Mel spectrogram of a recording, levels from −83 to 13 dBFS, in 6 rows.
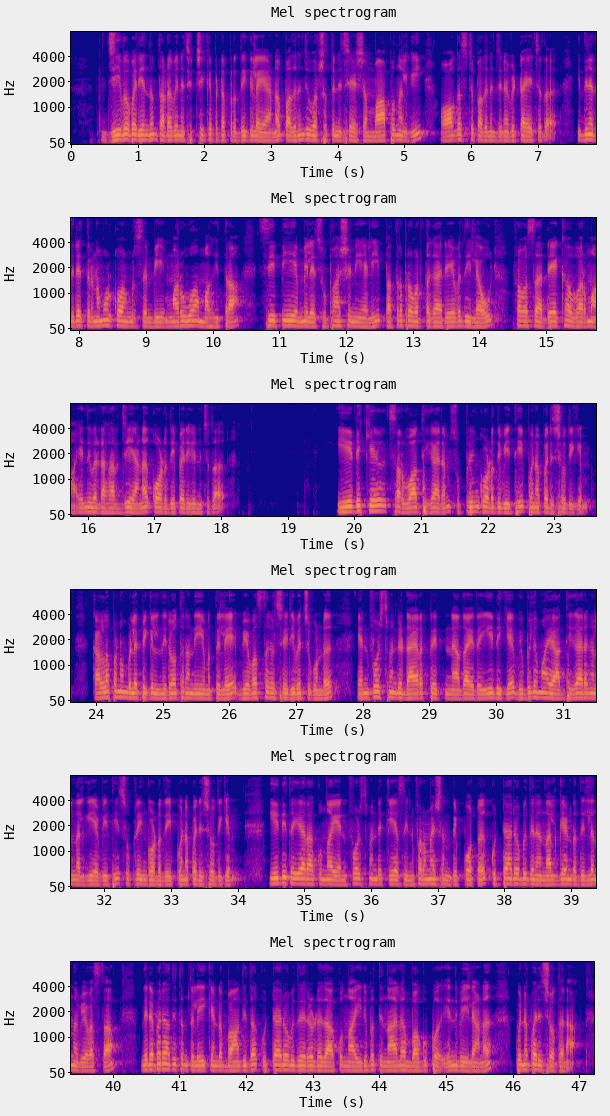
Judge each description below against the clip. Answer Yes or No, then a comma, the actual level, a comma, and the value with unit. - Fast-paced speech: No, average, 95 wpm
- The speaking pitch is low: Yes, low, 120 Hz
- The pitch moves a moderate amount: No, narrow, 2.1 semitones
